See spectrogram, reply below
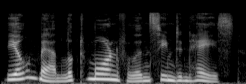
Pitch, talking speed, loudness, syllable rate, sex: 195 Hz, 220 wpm, -18 LUFS, 5.8 syllables/s, female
